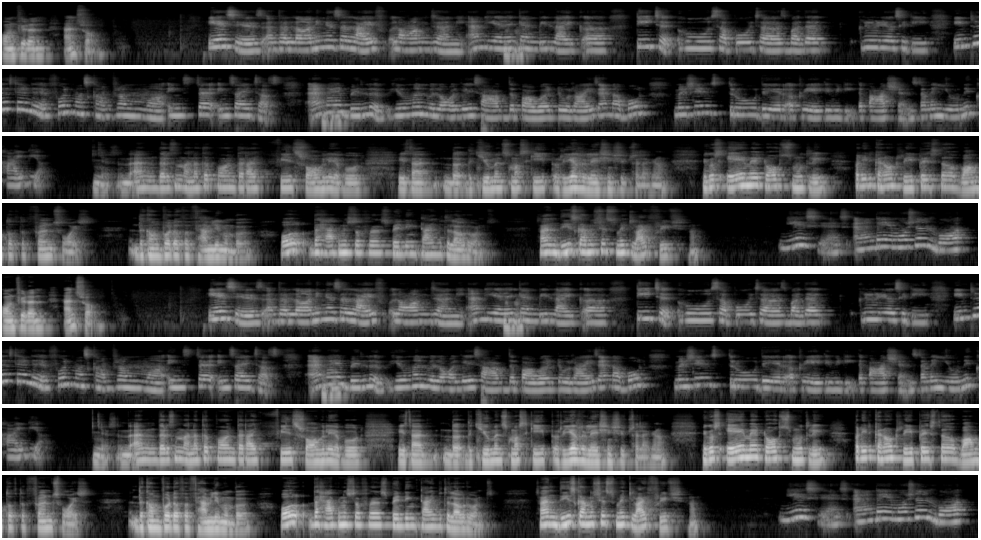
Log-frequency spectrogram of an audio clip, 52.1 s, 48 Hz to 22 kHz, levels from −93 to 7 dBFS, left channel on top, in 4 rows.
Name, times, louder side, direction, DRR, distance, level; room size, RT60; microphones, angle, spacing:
voice 1, 0.0-1.3 6.7-6.9 17.4-17.5 27.3-34.9 35.4-37.1 37.4-40.2 40.8-42.4 42.8-45.5 46.3-48.4, right 5 dB, 80° right, 0.4 m, -25 dB
voice 2, 2.8-10.9 11.4-26.6 31.4-31.7 35.4-35.5 49.4-51.8, right 1 dB, 5° right, 0.6 m, -35 dB
6.2 x 2.6 x 2.7 m
head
